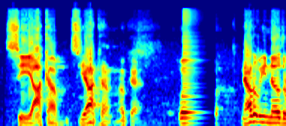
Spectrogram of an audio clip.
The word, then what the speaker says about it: Siakam: and pascal what's what's that how do you pronounce that last name siakam now that we know the rundown of the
